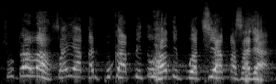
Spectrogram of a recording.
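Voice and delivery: high, exasperated mock resolve; resolute giving up. Single woman vowing to accept anyone, resolute. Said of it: "dia sudah bertekad".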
